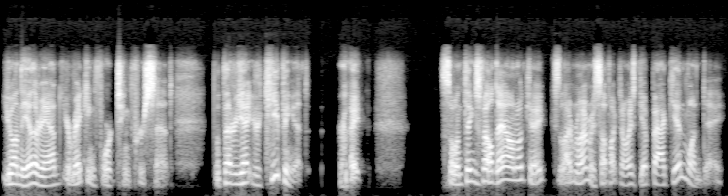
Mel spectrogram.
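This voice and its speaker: A man with a fairly high, gravelly voice leads a trading class, chatting with his students and throwing questions to them. His voice is a little hoarse, and the sound is dry and close. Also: a little fast, dry recording, lo-fi sound. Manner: conversational, asks the class questions. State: slightly hoarse, clearing throat. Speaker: trading instructor. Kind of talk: teaching a live class.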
